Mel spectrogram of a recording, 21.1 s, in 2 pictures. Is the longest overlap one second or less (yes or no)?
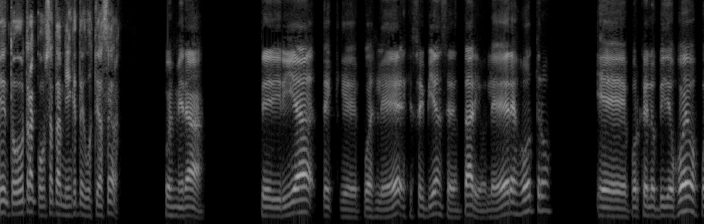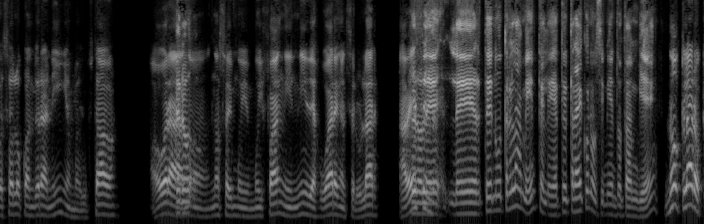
yes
